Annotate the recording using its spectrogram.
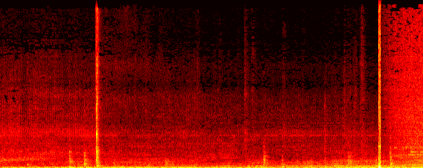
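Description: Engine running with a steady low rumble that grows slightly louder towards the end, with a few sharp clicks, the loudest just before the end.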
